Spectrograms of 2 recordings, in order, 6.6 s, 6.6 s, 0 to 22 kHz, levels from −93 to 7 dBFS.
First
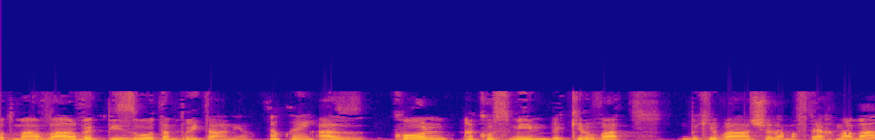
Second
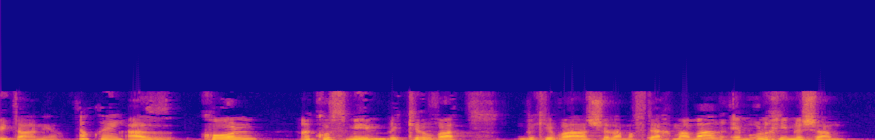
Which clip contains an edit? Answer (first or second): first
